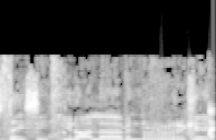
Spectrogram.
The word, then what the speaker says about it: Enrique Iglesias: Enrique Iglesias, be with you on East Coast Radio. That's how you say it, Jay Spoon.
